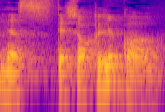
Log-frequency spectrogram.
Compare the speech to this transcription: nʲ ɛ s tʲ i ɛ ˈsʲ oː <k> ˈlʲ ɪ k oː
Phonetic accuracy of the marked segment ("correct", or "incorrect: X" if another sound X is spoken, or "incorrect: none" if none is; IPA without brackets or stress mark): correct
